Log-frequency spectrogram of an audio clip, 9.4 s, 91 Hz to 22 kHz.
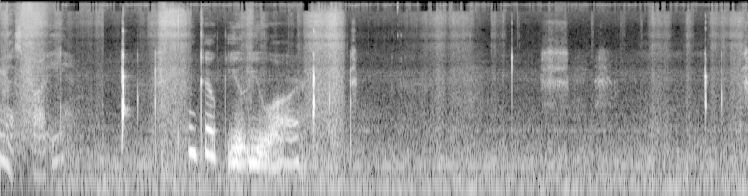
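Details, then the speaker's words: About four sharp, brief hiccups, roughly 25 a minute, with quiet adult talk in the background, from a baby boy in hospital; infant hiccups. "cutest little hiccups, buddy. Finley, did you get the hiccups? Oh my."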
